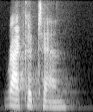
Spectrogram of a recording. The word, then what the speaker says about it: Rakuten: Rakuten? – Rakuten.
